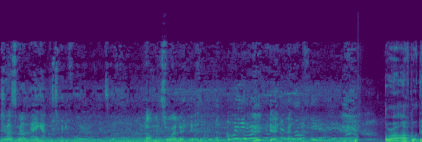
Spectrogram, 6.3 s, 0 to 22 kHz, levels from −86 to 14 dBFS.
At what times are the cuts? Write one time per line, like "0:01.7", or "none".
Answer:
0:05.4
